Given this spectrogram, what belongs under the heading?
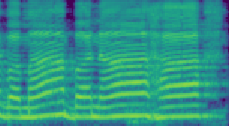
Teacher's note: نون کے اوپر کھڑی حرکات ہے، اس کو کہتے ہیں کھڑی زبر، اس کو آپ نے ایک الف کے برابر کھینچ کر پڑھنا ہے، لمبا کرنا ہے، ٹھیک ہے۔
